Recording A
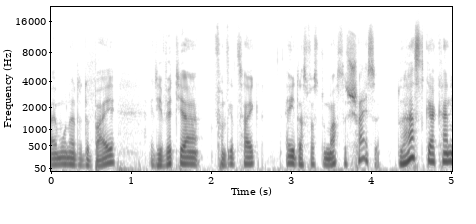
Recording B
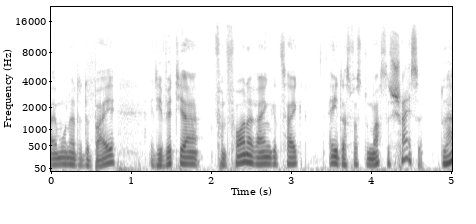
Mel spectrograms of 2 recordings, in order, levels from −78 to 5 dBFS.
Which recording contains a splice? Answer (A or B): A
